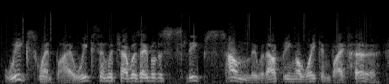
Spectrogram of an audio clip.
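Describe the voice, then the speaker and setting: A man's voice: mid-range voice, lively intonation, fast talker, bright, forceful tone, breathy edge, heavily acted, poor audio. An actor playing a haunted, fearful man in an old radio drama, melodramatic and intense, stammering under strain. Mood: grim, haunted. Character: haunted, fearful man tormented by a ghostly cat-woman. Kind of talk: 1940s radio drama acting. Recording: hissy old radio broadcast.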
